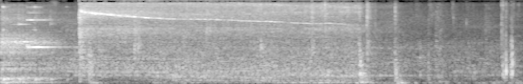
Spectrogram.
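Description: Resort Shirakami hybrid diesel railcar rumbling as it pulls into the station, then, after a cut at the open door, a quieter steady hum and hiss with a faint high whine falling slowly in pitch. A few footsteps knock on the metal door step and platform near the end.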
